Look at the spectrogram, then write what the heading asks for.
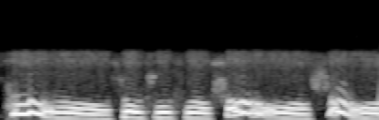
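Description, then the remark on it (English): A person mimics a great horned owl, giving a loud series of about six throaty hoots: a long one, several short clipped ones, then two drawn-out hoots. “That was an owl call. I can't remember if it's a male or a female.”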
